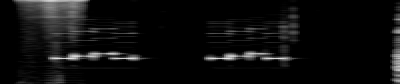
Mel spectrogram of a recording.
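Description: A phone call cut off as the other party hangs up: a short crackle, then a brief electronic phone tone of a few stepped beeps, played twice.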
